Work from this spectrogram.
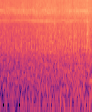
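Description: Helicopter in the game Battlefield Hardline, a steady whirring rotor and engine drone that holds close and constant across the moment, with no talking over it.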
